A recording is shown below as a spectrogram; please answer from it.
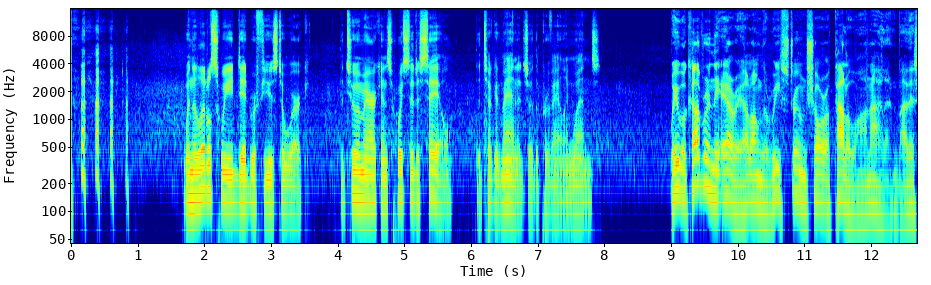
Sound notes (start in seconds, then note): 0.0 Damon laughing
